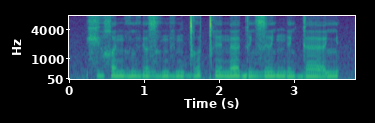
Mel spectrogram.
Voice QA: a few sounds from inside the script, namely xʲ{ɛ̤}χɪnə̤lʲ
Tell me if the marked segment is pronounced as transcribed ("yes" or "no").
yes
